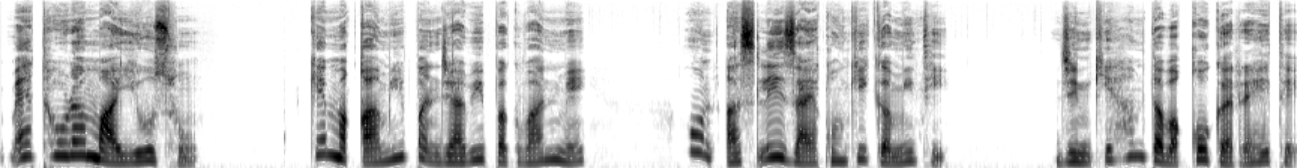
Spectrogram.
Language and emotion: Urdu, sad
